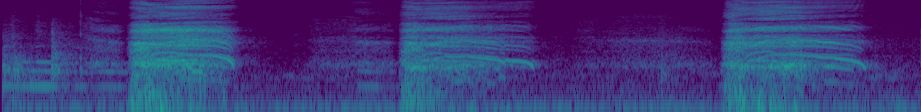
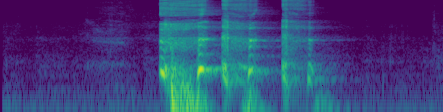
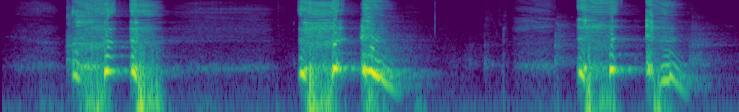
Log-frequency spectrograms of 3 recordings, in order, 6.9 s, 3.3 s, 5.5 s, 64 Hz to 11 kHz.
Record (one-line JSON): {"exhalation_length": "6.9 s", "exhalation_amplitude": 1384, "exhalation_signal_mean_std_ratio": 0.64, "cough_length": "3.3 s", "cough_amplitude": 24959, "cough_signal_mean_std_ratio": 0.3, "three_cough_length": "5.5 s", "three_cough_amplitude": 32768, "three_cough_signal_mean_std_ratio": 0.35, "survey_phase": "beta (2021-08-13 to 2022-03-07)", "age": "18-44", "gender": "Female", "wearing_mask": "No", "symptom_cough_any": true, "symptom_abdominal_pain": true, "symptom_fatigue": true, "symptom_headache": true, "smoker_status": "Ex-smoker", "respiratory_condition_asthma": false, "respiratory_condition_other": false, "recruitment_source": "Test and Trace", "submission_delay": "2 days", "covid_test_result": "Positive", "covid_test_method": "RT-qPCR", "covid_ct_value": 27.8, "covid_ct_gene": "ORF1ab gene"}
